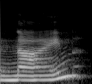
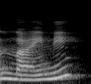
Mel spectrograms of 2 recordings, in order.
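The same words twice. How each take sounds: First: The word ends on the N with no vowel. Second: An extra vowel sound follows the final N. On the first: The speaker calls it right. "é nine" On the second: The speaker calls it wrong. "Você vai tirar esse E, então não é nine"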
